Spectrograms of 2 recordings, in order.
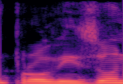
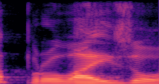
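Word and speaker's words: proviso: इसका उच्चारण प्रोविजो नहीं होता, प्रोवाइजो होता है, प्रोवाइडेड प्रोवाइजो, ठीक है।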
